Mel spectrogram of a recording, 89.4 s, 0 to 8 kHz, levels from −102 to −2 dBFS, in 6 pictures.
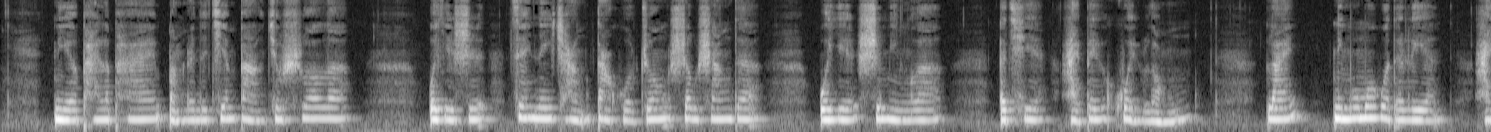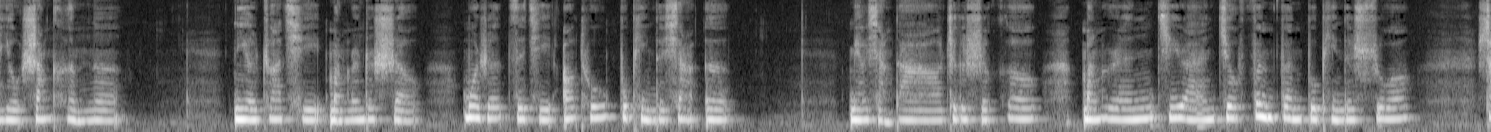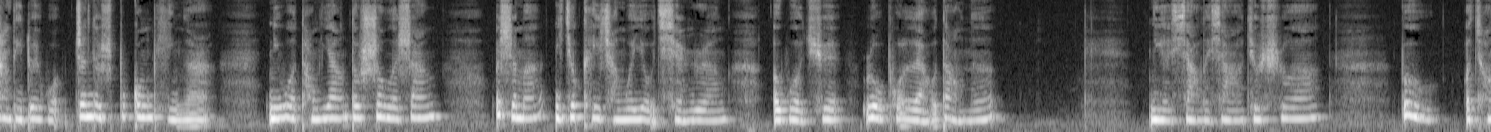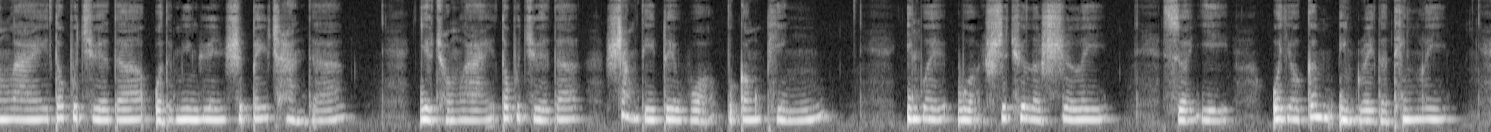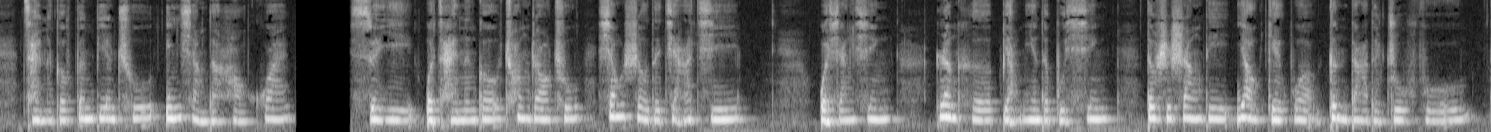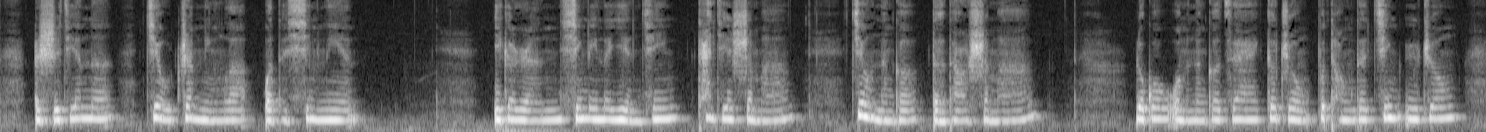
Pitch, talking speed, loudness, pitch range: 200 Hz, 185 characters per minute, -20 LUFS, 190-210 Hz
